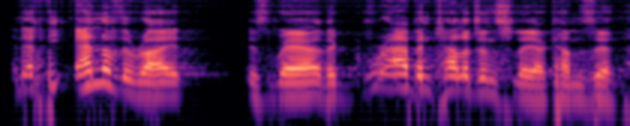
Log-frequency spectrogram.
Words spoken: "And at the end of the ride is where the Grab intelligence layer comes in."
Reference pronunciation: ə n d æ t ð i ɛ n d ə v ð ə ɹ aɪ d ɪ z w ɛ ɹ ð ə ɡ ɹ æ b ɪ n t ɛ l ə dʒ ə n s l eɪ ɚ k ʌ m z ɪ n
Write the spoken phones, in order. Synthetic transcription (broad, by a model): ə n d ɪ t ð i ɛ n d ə v ð ə ɹ aɪ d ɪ z w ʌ ɹ ð ə ɡ ɹ æ b ɪ n t ɛ l ə dʒ ə n s l eɪ ɚ k ʌ m z ɪ n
